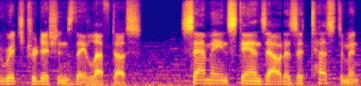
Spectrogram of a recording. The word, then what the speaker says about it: Samhain: Traditions they left us samine stands out as a testament to their profound connection with nature and the spiritual World samine pronounced as sawin marked the end of the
